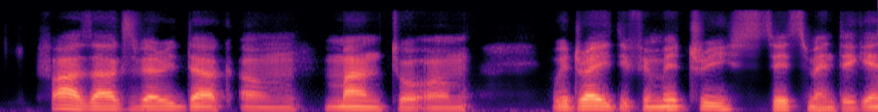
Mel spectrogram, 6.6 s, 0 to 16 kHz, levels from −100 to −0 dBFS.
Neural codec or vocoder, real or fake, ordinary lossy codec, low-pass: codec, 24 kHz, 0.9 kbps, DualCodec; fake; none; 10.8 kHz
